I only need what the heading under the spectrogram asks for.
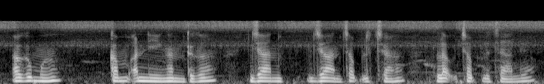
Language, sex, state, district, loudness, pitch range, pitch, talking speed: Wancho, male, Arunachal Pradesh, Longding, -15 LUFS, 135-155 Hz, 150 Hz, 155 wpm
